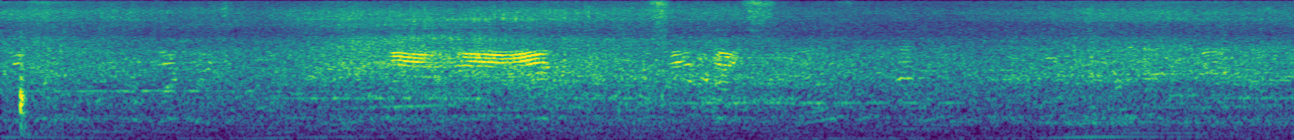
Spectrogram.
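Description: Busy city street ambience: road traffic running with voices of passers-by in the background. A single sharp click comes right at the start, and a brief wavering high-pitched sound comes about two seconds in.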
